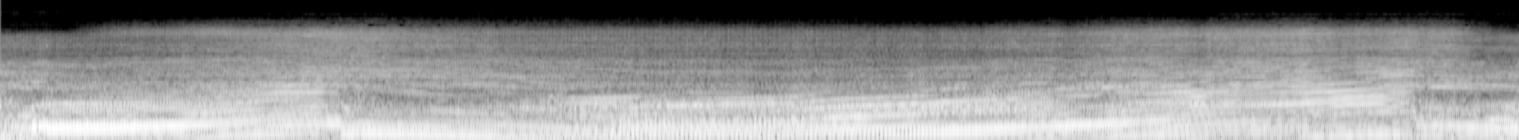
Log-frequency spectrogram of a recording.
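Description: Sport motorcycle engine pulling through a series of corners, its pitch climbing, dropping sharply about three seconds in, then easing down and climbing slowly again before dropping near the end. Wind noise runs underneath.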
